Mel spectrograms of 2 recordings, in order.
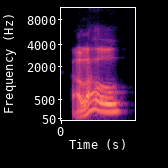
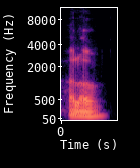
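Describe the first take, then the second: First: Said in the usual way. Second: Much lower, smooth seductive hello; put-on sexy voice. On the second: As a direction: drop it low to charm her. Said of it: "his sexy voice on".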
